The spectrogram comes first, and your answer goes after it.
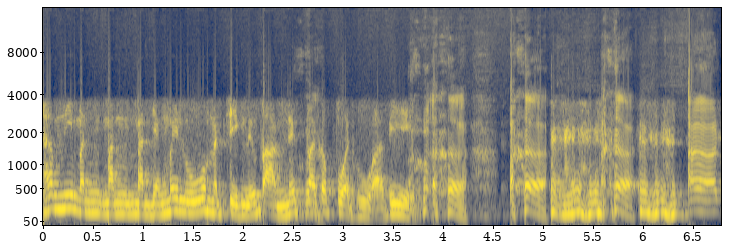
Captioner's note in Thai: เสียงไอ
